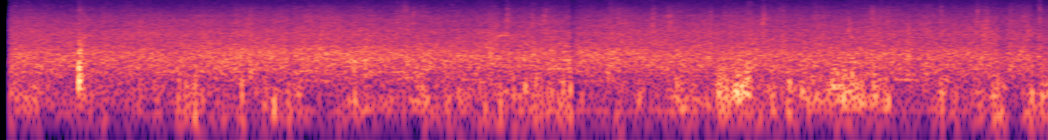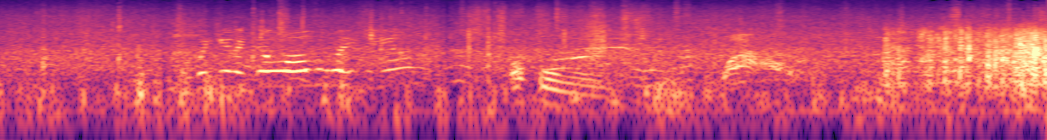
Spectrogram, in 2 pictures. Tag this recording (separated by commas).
Wind, Speech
